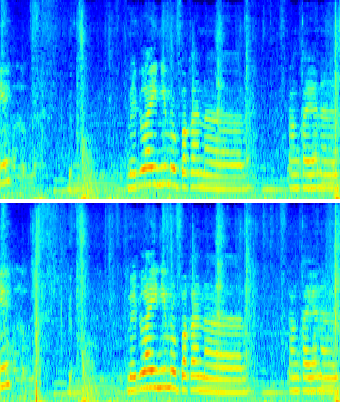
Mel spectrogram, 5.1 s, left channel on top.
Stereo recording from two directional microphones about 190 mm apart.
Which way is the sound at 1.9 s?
30° right (ahead or behind).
